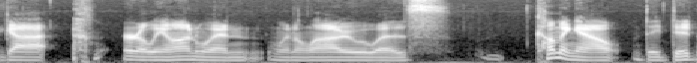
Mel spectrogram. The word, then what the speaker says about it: Illaoi: oh she's gonna be it's gonna be pronounced like uh what was it like yowie yeah i thought it was a double handled like in spanish like a like a y for a double l and that i mean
